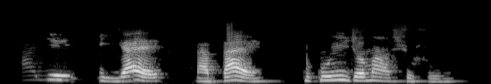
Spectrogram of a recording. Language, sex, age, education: Yoruba, female, 15-29, tertiary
